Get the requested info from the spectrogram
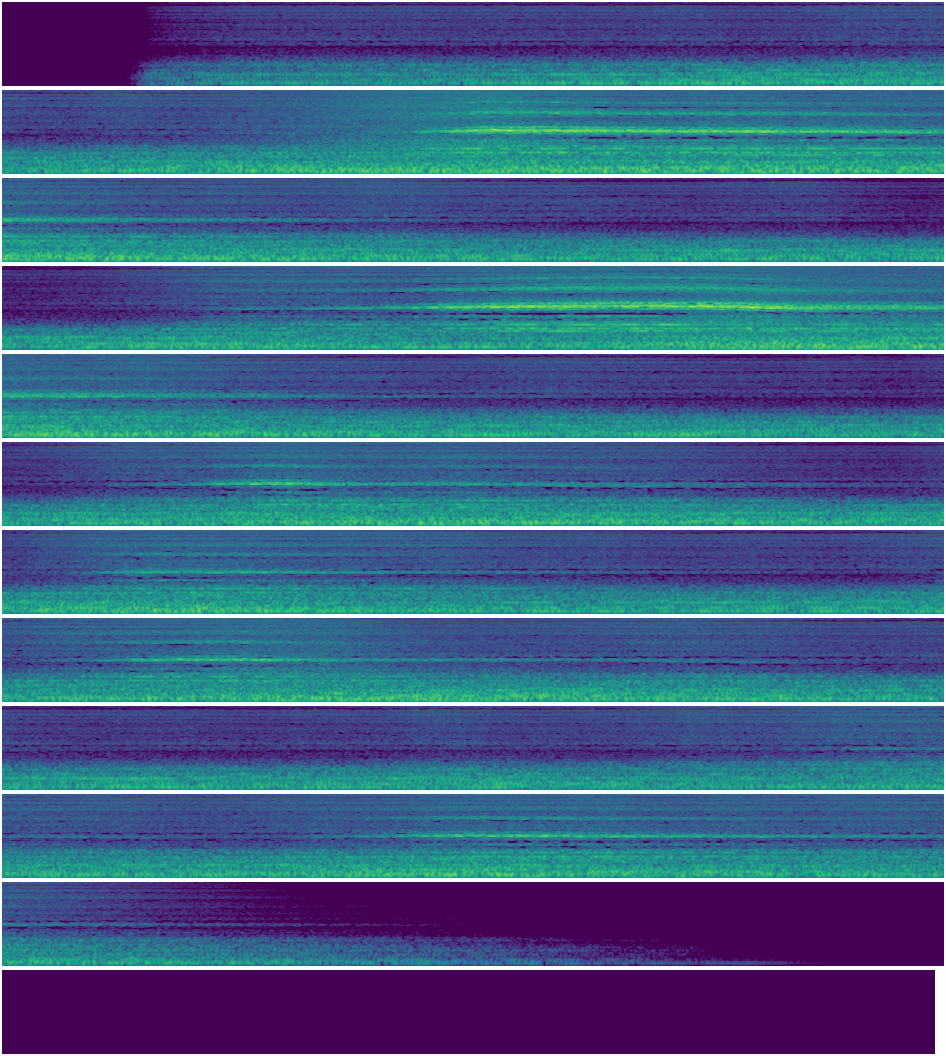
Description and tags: Walk in Dark Wind
Sheet music based on spooky and dark tones. From these came the ambient sound installation vision.
SFX conversion Edited: Adobe + FXs + Mastered
Music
